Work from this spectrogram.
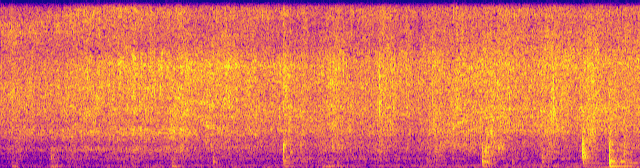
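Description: Taco pie filling frying in a pan hisses softly and steadily while a spoon stirs it, producing scattered scrapes and knocks against the pan, close and quiet, with no one speaking.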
